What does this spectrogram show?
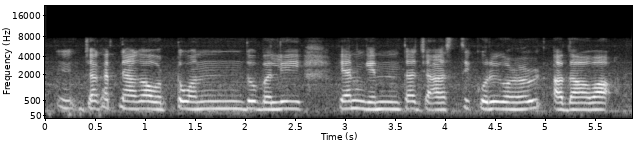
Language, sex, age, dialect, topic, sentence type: Kannada, female, 60-100, Northeastern, agriculture, statement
